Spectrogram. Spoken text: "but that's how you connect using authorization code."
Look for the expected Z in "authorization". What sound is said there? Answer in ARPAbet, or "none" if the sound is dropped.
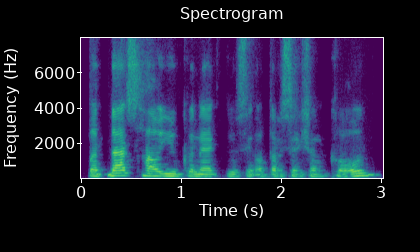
S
